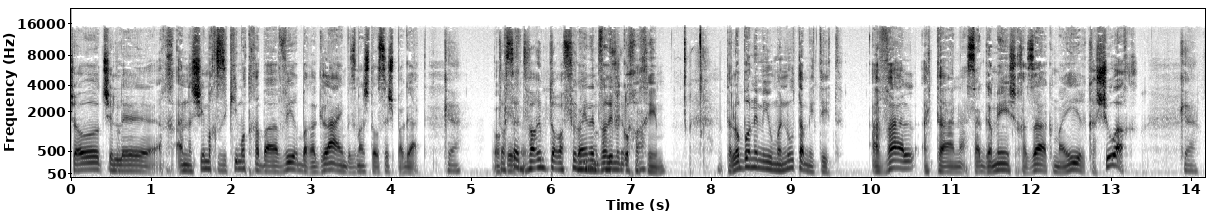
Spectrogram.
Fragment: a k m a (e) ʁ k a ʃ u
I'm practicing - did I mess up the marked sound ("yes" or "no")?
yes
